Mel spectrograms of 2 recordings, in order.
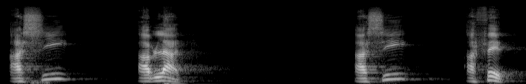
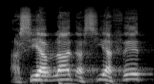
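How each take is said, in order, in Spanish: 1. Se lee a un ritmo más lento. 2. Se lee a un ritmo más rápido. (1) "Lo leo" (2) "Lo leo un poco más rápido"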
